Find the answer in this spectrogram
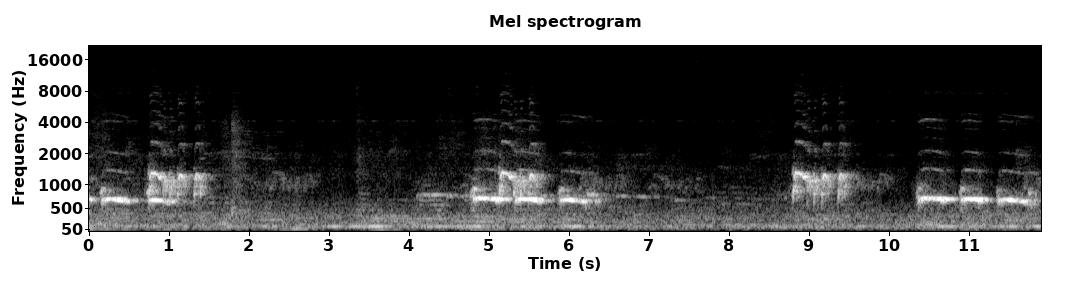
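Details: Local Indonesian zebra dove singing to lure young birds and train other doves: three separate phrases, each a quick trilled note falling into lower purring coos, with quiet gaps of a few seconds between them.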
